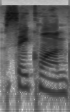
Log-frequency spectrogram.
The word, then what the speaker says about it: Saquon: All right, last week we talked about Saquon Barkley. – Look at you. You even got pronunciations mastered this week.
